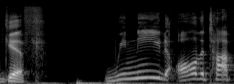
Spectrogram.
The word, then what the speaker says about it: GIF: your password is password it is pronounced Giff we need all the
